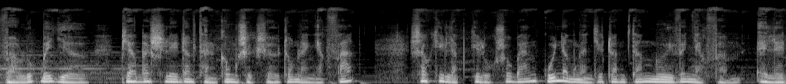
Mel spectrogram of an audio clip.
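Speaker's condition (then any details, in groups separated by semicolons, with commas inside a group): No condition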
